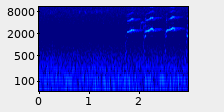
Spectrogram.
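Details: Young bald eagle at the Decorah North Nest in Iowa, 7 February 2021: after steady low wind rumble, a short run of thin, high piping chirps begins in the second half.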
